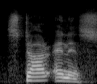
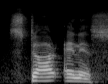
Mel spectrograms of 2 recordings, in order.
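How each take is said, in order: Both takes have the same delivery.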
